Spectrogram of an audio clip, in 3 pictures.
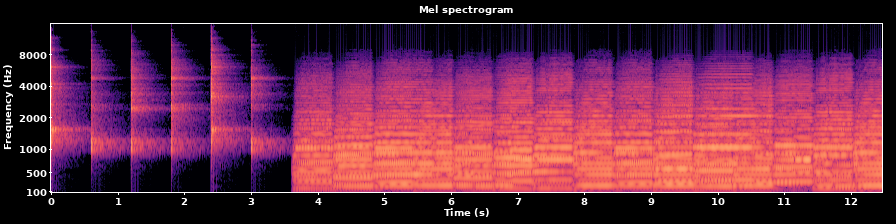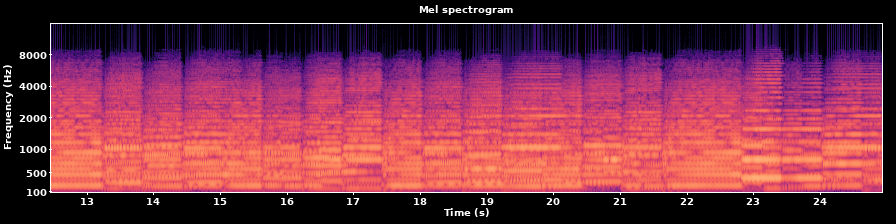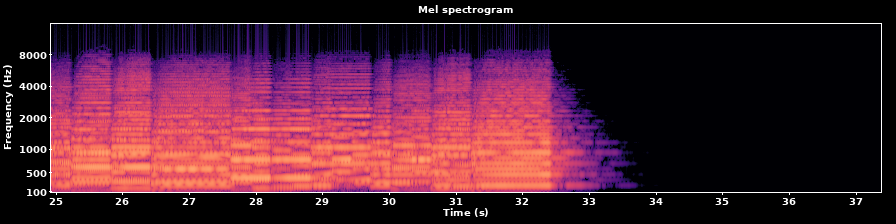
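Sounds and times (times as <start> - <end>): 
trombone trio: 3.6 - 32.6.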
